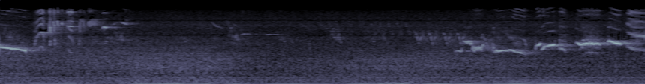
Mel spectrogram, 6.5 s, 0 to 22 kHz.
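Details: Common blackbird singing on 29 April 2019: a short fluty whistle opens, then after a quiet stretch comes a louder run of warbled, slurred whistled phrases, with a steady low background hiss throughout.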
